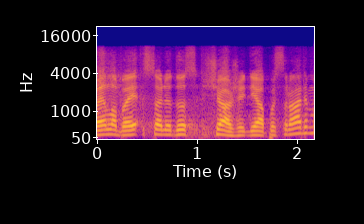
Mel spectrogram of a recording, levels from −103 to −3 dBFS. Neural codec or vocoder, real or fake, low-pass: codec, 24 kHz, 0.9 kbps, DualCodec; fake; 10.8 kHz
